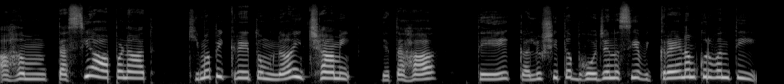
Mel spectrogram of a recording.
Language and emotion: Sanskrit, fearful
